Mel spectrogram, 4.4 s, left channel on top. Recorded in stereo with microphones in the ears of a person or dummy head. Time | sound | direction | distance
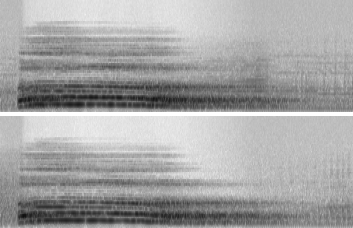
0.2 | a shout | 5° left (ahead or behind) | 1.2 m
